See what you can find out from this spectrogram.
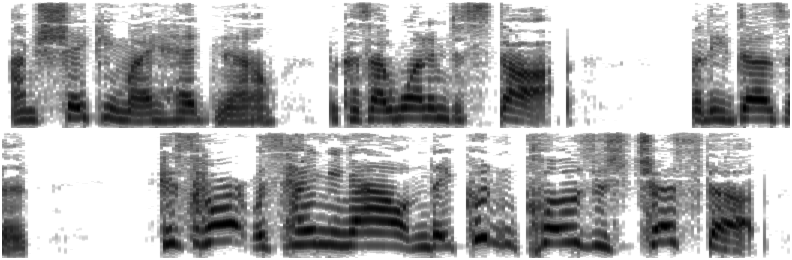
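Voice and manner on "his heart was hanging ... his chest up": cruel yell. Acted. Josh yelling cruelly.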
